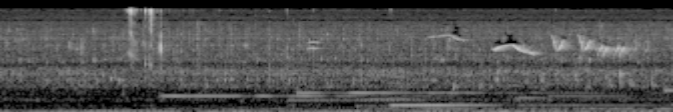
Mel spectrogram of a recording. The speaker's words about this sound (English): The birds are twittering.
